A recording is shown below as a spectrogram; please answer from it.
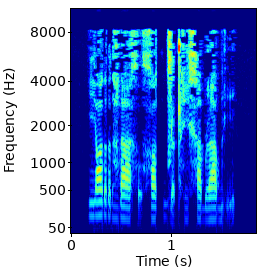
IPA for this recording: jɒr a̤ɾaːxo̰ xɒtd͡za̰ʈʰe̤ xabɭabḭ

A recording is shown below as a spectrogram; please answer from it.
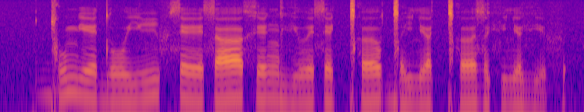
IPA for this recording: ɡ͡ǀumʲeːduː jiːf seːsɐː xeŋə vʲuːɪ̯se ǀʰəːʊ̯ɡ͡ǀejlʲɐː ǀʰəːzə fʲəlʲɐvʲef

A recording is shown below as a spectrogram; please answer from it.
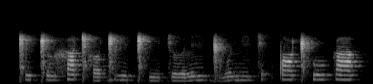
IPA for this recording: ǁi˨ǁɯ˨ xa˦ǁʰʌ˨ ɡ͡ǁiː˦˨ǁʰiː˨cɯː˨ liː˦ ɡ͡ǁuː˨˦ɲiː˦c | tˤʌː˦ǁʰuː˦ka˦

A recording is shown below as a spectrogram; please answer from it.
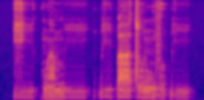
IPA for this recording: ɣiː˨kʷã˨miː˦ | ɓi˦ɓa˦ to˦ɾũ˨vʊ˨ɓiː˨

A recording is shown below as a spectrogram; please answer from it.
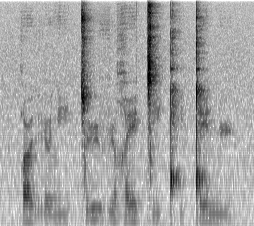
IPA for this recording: qu rɵli ǀʉ vʉʁe ǀiǃʰi ǃe ny

